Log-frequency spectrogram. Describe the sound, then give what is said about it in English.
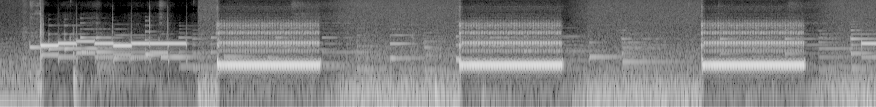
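A quick run of melodic electronic beeps gives way to a telephone ringing as a call is placed to the police chief: three long, loud, buzzy tones separated by steady pauses, with no one speaking. “I will call the police chief right now.”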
